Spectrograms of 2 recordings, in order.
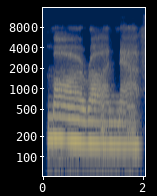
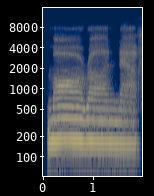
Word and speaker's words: Maranatha: means come Lord Jesus I'd like you to say it in four syllables as you breathe in breathe in and as you breathe out Marana so that your meditation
